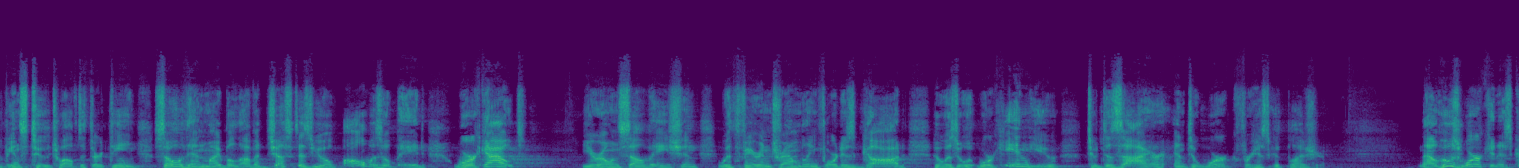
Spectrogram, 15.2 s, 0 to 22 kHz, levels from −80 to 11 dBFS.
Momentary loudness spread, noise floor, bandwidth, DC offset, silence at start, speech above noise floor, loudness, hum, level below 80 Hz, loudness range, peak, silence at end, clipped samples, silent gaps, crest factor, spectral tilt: 9 LU; -57 dBFS; 15.5 kHz; under 0.1%; 0 s; 32 dB; -24 LUFS; none; -68 dBFS; 3 LU; -4 dBFS; 0 s; under 0.1%; none; 22 dB; -3 dB/octave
